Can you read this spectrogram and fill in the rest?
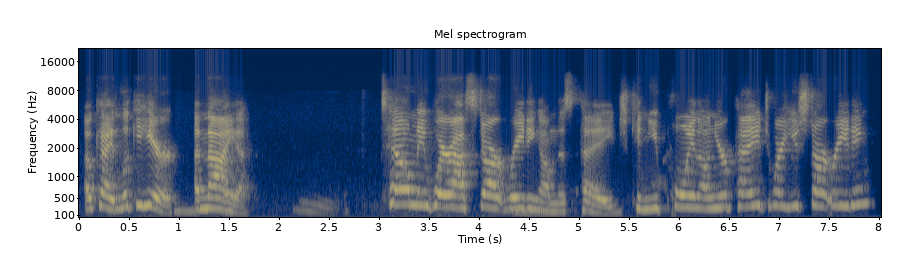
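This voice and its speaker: A woman's voice: high-pitched, animated, measured pace, bright, forceful tone, slight background noise. A woman teaching an online pre-K class, giving patient, encouraging prompts over a video call.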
